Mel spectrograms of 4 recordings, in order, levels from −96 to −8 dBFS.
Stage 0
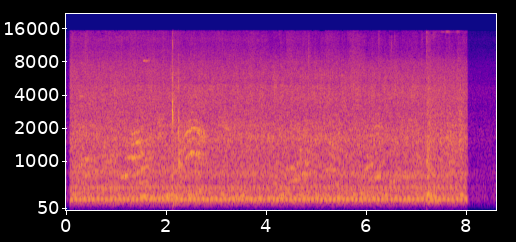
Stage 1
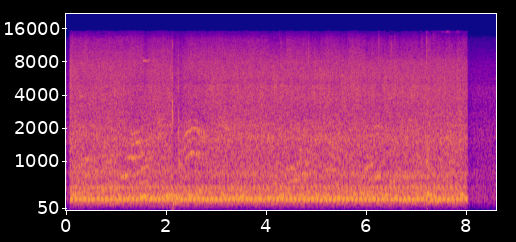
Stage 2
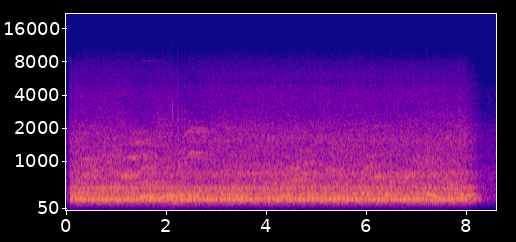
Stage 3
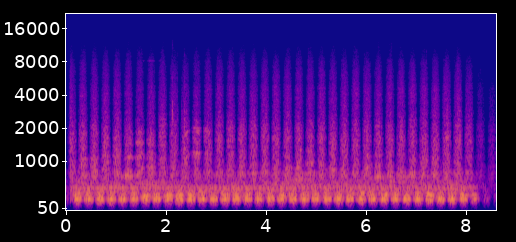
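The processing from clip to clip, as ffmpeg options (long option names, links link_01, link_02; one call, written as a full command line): ffmpeg -i in.wav -filter_complex "[0:a]lowpass=frequency=12000:width=0.5412,lowpass=frequency=12000:width=1.3066,lowshelf=frequency=81:gain=9,acrossover=split=180|470|6800[link_01][link_02][link_03][link_04];[link_01]acompressor=threshold=-47dB:ratio=4[link_05];[link_02]acompressor=threshold=-33dB:ratio=4[link_06];[link_03]acompressor=threshold=-38dB:ratio=4[link_07];[link_04]acompressor=threshold=-44dB:ratio=4[link_08];[link_05][link_06][link_07][link_08]amix=inputs=4:normalize=0,volume=5.5dB" out.wav
ffmpeg -i in.wav -filter_complex "[0:a]bandpass=frequency=330:width_type=q:width=0.7:csg=0,asplit=2[link_01][link_02];[link_02]aecho=0:1:110|187|240.9|278.6|305:0.631|0.398|0.251|0.158|0.1[link_03];[link_01][link_03]amix=inputs=2:normalize=0,volume=-8dB" out.wav
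ffmpeg -i in.wav -filter_complex "[0:a]acrossover=split=510[link_01][link_02];[link_01]aeval=exprs='val(0)*(1-1/2+1/2*cos(2*PI*4.4*n/s))':channel_layout=same[link_03];[link_02]aeval=exprs='val(0)*(1-1/2-1/2*cos(2*PI*4.4*n/s))':channel_layout=same[link_04];[link_03][link_04]amix=inputs=2:normalize=0,volume=2.5dB" out.wav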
